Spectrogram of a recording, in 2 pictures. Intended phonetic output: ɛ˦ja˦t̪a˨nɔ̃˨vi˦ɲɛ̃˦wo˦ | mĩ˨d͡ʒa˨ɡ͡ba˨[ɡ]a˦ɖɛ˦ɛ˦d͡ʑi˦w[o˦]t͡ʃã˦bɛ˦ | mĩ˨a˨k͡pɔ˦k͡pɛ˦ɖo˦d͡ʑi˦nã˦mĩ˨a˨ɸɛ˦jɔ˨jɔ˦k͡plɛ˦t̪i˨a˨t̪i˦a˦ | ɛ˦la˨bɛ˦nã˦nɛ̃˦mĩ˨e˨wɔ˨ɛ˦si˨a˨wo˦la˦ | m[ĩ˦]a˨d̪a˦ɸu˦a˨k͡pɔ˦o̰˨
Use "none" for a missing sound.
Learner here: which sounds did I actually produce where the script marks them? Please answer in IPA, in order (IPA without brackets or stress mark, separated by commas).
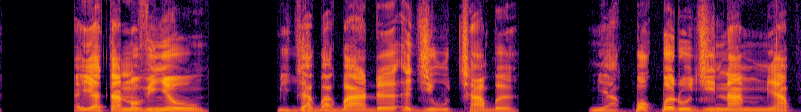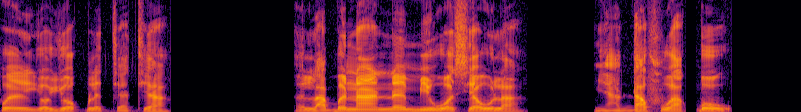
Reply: ɡ͡b, u˦, ĩ˨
